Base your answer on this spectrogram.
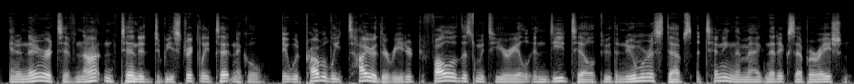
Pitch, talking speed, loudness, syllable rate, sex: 125 Hz, 205 wpm, -17 LUFS, 6.5 syllables/s, male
